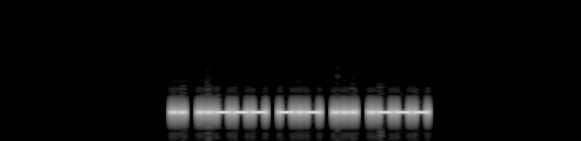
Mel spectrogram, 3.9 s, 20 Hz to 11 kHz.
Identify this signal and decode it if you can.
Morse code, heard as a keyed tone, about 40 wpm, 700 Hz. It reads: I2KSJ
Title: DXCC-100 Call Signs - 5 Characters - 40wpm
